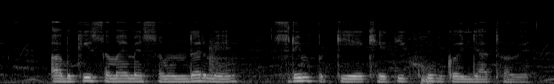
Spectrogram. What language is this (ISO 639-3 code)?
bho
